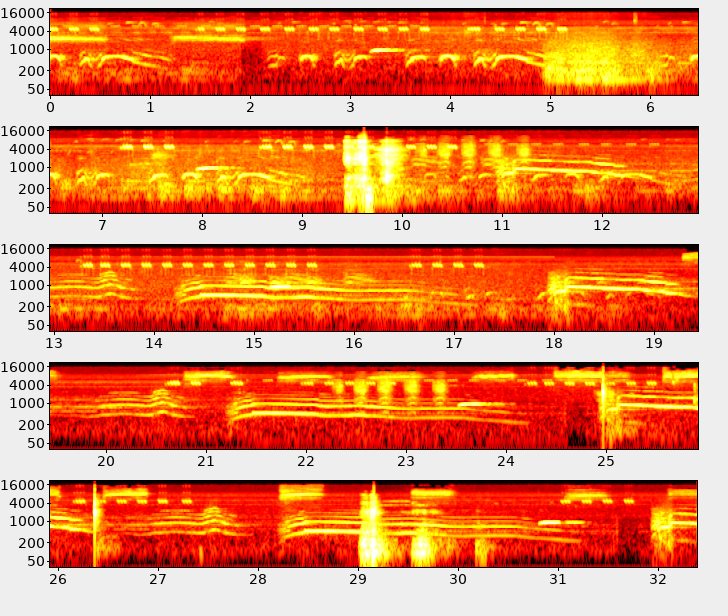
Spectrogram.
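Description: Night-time wild animal calls: short repeated notes at first, then long falling calls that come every second or two, over insects chirping in fast high-pitched pulses. A few sharp knocks stand out, the loudest about ten seconds in and another near the end.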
